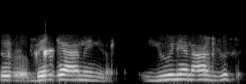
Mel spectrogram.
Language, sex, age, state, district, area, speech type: Kashmiri, male, 60+, Jammu and Kashmir, Baramulla, rural, conversation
